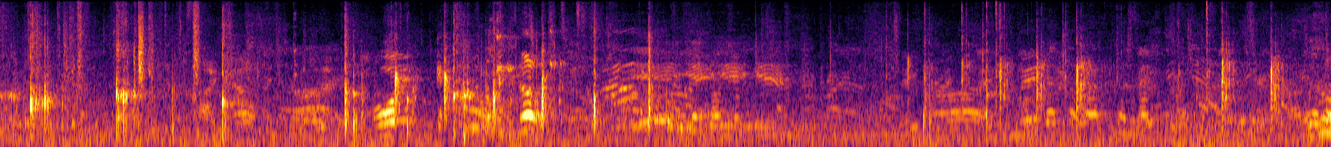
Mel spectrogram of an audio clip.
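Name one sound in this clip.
Paddles strike a plastic ball with sharp pops.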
